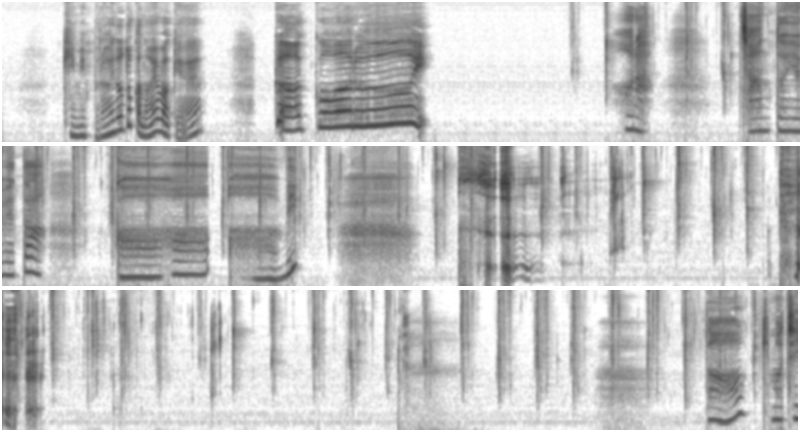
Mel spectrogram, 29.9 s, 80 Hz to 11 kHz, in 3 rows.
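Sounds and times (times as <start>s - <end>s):
quiet breathing: 0.1s - 0.7s, 2.7s - 3.3s, 7.6s - 15.3s, 24.9s - 26.1s, 27.1s - 29.2s
speech: 0.8s - 2.6s, 3.4s - 5.4s, 7.8s - 8.1s, 9.3s - 10.7s, 11.4s - 13.8s, 15.7s - 16.8s, 19.7s - 20.5s, 28.8s - 29.8s
wet mouth clicks: 7.1s - 29.8s
woman burping loudly: 15.7s - 17.2s, 19.6s - 20.5s.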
